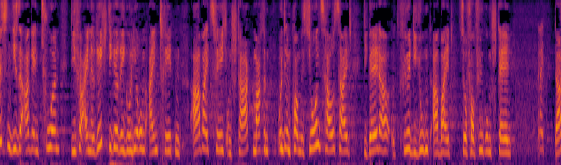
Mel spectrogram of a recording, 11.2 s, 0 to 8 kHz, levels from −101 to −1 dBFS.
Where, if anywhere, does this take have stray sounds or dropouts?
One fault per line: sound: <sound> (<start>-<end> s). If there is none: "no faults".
sound: laugh (10.8-10.9 s)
